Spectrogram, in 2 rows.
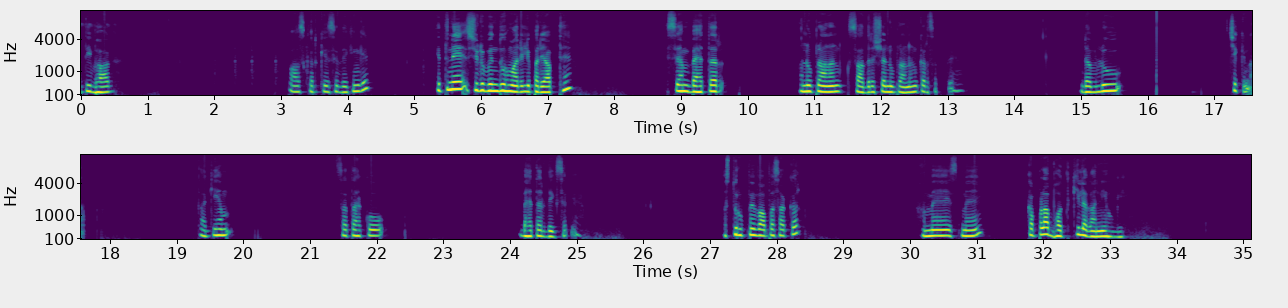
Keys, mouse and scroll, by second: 2.2 KP_Add, 6.1 middle click, 7.0 middle click, 14.9 w, 23.6 Tab, 30.2-35.1 drag.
